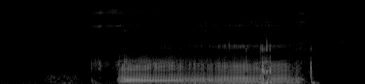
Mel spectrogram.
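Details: A dog asleep indoors gives one drawn-out, vibrating snore of about two seconds, low and raspy with a steady buzzing rattle, preceded and followed by soft breathing and near silence.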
